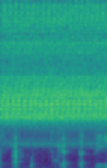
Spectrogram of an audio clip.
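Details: In a Japanese garden in southern Japan during high summer cicada season, with lingering rain after the monsoon, a cicada gives a loud, steady, high-pitched buzz close by while a man talks over it.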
